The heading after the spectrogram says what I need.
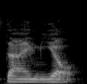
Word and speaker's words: daimyo: Yes, I'm fairly certain, though, that you got this one wrong, because that's not daimyo, that's daimyo. Ah. There's a Y in there.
